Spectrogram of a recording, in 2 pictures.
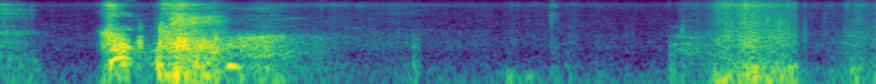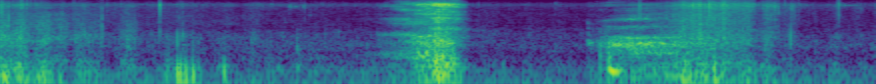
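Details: Female sneezing outdoors after being caught in the rain and getting wet: two sharp sneezes close together, then two or three more over the following seconds, with quiet breaths between.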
